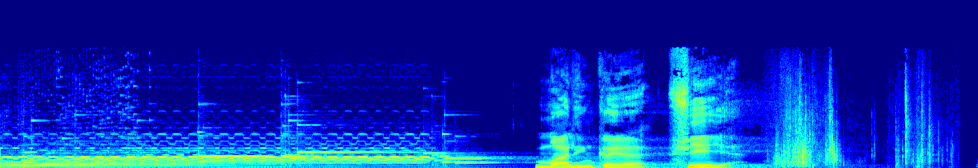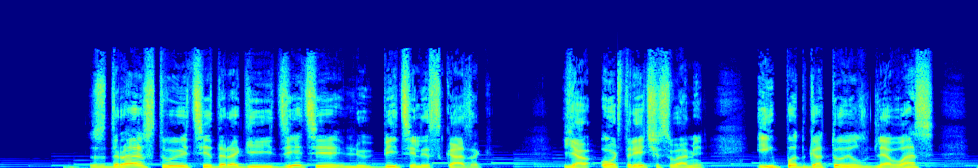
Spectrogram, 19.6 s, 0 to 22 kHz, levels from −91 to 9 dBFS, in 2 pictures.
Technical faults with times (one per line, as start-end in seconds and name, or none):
15.95 damaged data in a compressed stream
